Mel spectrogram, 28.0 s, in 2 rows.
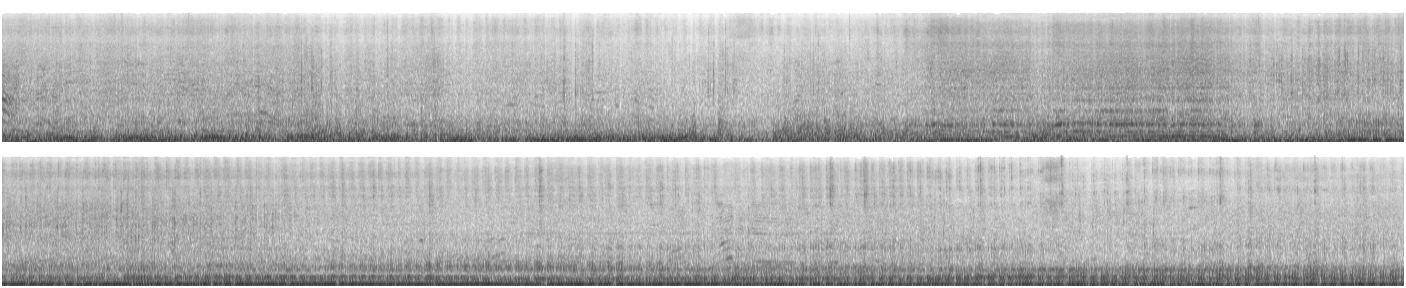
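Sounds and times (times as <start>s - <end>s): people talking: 0.0s - 27.2s
car engine idling: 0.0s - 28.0s.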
